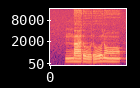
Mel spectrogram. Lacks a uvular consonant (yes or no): yes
